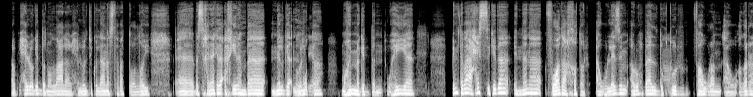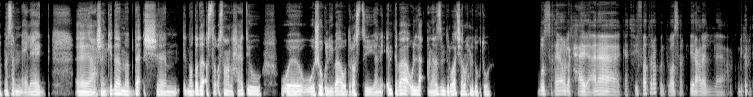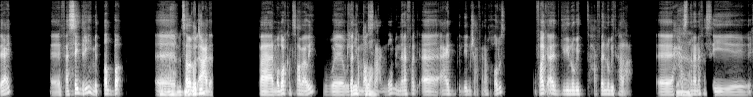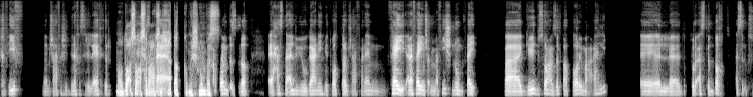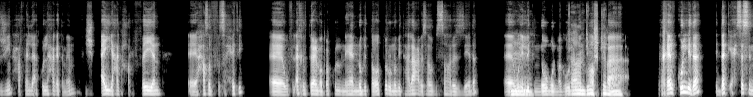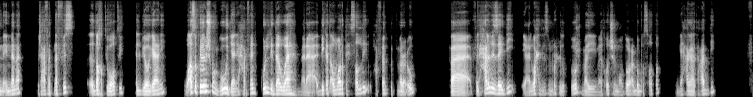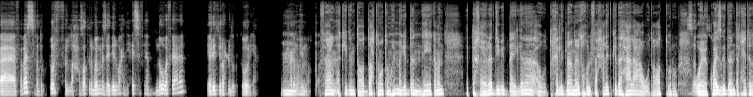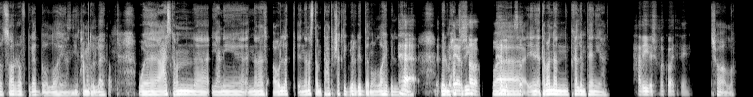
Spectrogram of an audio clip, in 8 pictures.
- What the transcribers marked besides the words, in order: other background noise; tapping; laughing while speaking: "ده"; laughing while speaking: "أنا اللى اتبسطت"
- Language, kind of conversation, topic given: Arabic, podcast, إيه أهم نصايحك للي عايز ينام أسرع؟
